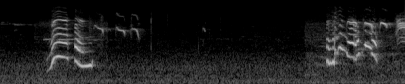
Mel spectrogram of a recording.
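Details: Talking pet parrot calling mummy and asking for roti: a quick run of rasping, speech-like syllables, a pause, then another rapid cluster of squawky notes.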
